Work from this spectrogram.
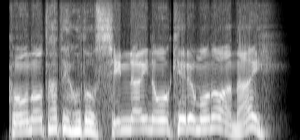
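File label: voice, Japanese; Clause; kingsraid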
